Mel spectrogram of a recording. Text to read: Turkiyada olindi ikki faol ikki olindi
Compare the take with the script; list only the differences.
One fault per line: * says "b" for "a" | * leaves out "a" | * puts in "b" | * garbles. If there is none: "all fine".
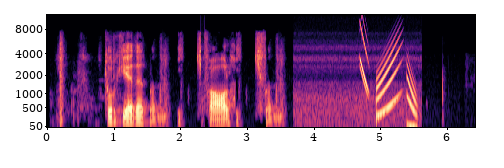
all fine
